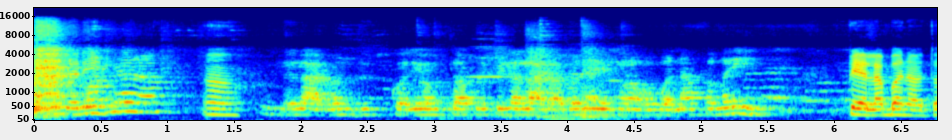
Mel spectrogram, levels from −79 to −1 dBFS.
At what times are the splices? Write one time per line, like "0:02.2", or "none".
none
